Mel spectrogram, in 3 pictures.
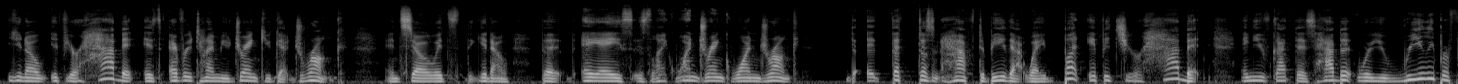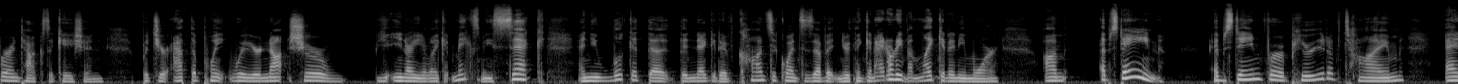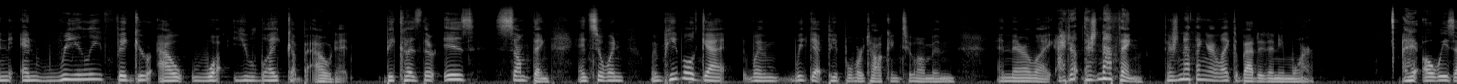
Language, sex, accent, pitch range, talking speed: English, female, American, 140-190 Hz, 195 wpm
